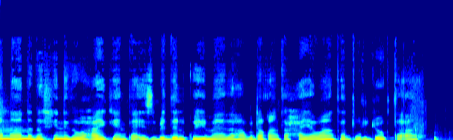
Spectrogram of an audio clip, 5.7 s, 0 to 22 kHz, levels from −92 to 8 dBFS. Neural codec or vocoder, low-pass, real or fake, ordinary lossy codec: codec, 44.1 kHz, 7.8 kbps, DAC; 19.8 kHz; fake; MP3, 64 kbps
